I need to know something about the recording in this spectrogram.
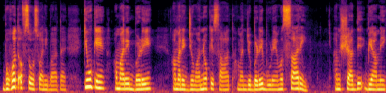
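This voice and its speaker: A woman with a Pakistani accent teaches a Quran lesson in Urdu, mixing in English words. Her fairly low, dark voice sounds earnest and emotional, almost pleading, and she acts out examples.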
